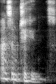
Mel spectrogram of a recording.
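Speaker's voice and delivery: pitch falls on the word chickens. Teaching list intonation, voice going down on the last item: falling pitch on 'chickens'. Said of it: "the last one I say, my voice goes down".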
